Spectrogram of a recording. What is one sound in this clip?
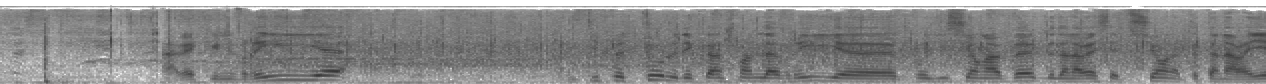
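A crowd applauds and cheers in a large echoing hall.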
